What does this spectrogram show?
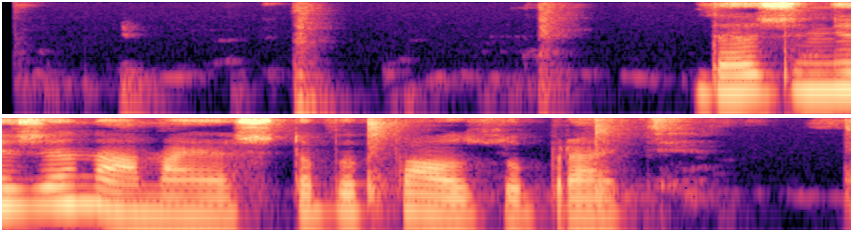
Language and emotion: Russian, neutral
